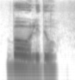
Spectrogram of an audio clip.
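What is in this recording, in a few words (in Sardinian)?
"bòlidu", female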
